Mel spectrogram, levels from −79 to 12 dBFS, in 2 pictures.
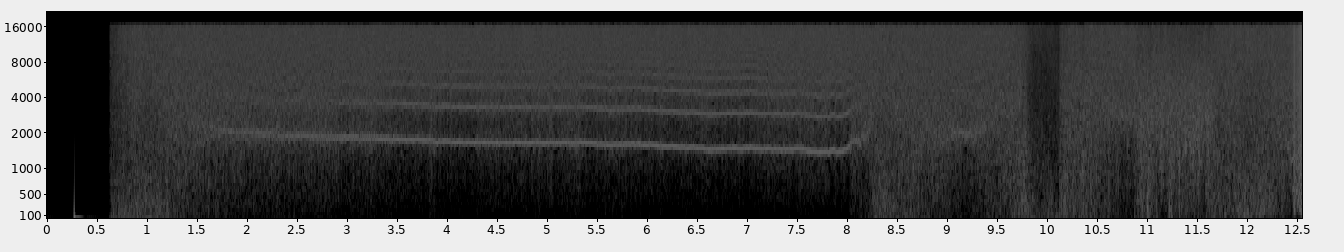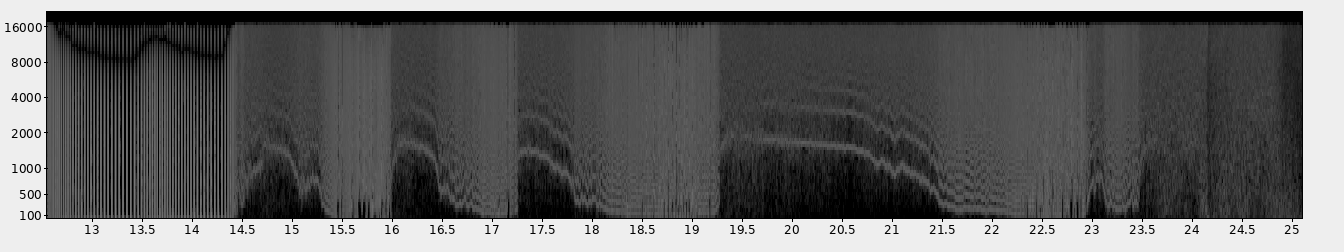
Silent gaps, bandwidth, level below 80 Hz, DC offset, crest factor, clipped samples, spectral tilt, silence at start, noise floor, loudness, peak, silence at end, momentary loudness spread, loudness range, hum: none; 17 kHz; -58 dBFS; under 0.1%; 32 dB; under 0.1%; 0 dB/octave; 0.25 s; -54 dBFS; -31 LUFS; -2 dBFS; 0 s; 8 LU; 7 LU; none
